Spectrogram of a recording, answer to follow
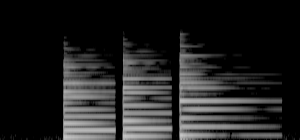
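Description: Three piano tones played on an iPhone app's on-screen piano keys, one note at a time, each a step higher than the last. The first two last about a second each; the third rings about two seconds, fading away.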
